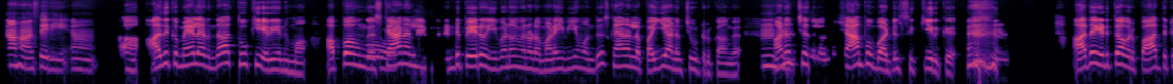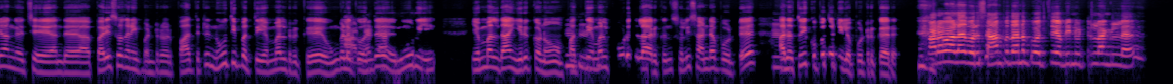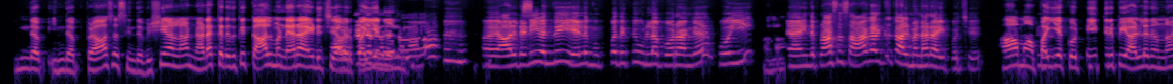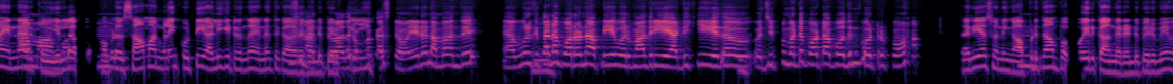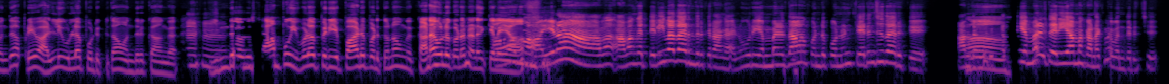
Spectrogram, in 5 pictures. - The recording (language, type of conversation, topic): Tamil, podcast, விமானம் தவறவிட்ட அனுபவம் உங்களுக்கு எப்போதாவது ஏற்பட்டதுண்டா?
- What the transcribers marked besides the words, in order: in English: "ஸ்கேனர்ல"; in English: "ஸ்கேனர்ல"; tapping; distorted speech; laugh; in English: "எம்.எல்"; in English: "எம்.எல்"; in English: "எம்எல்"; chuckle; in English: "ப்ராசஸ்"; other noise; in English: "ஆல்ரெடி"; in English: "ப்ராசஸ்"; other background noise; chuckle; in English: "ஜிப்"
